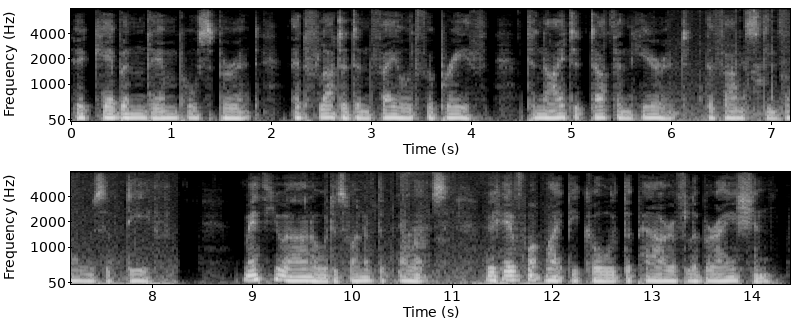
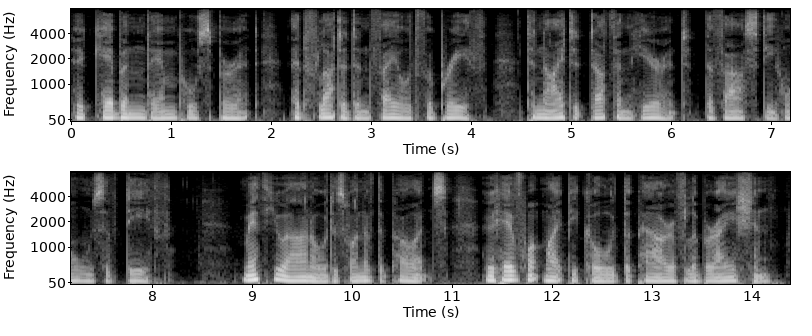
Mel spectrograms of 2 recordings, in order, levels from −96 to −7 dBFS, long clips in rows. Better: second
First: noise reduction (neural separator model SepFormer DNS4)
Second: none

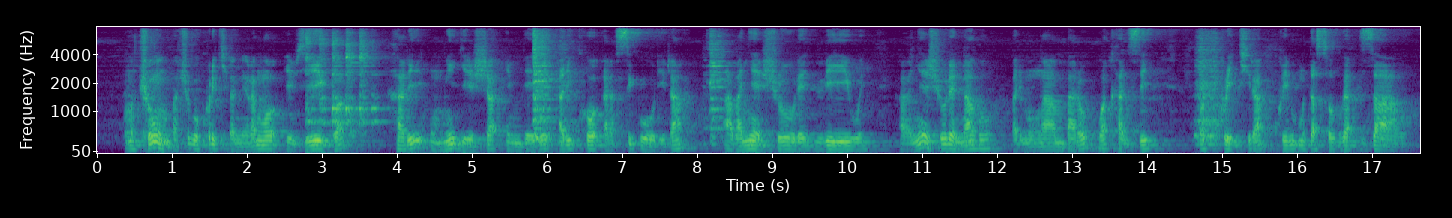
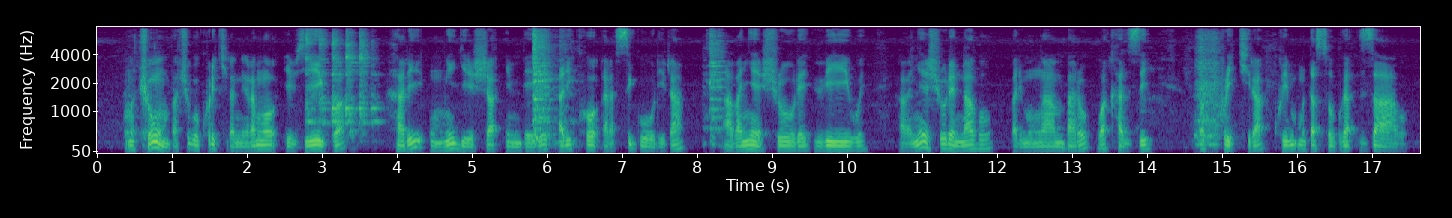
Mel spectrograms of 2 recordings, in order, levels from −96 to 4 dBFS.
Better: second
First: room echo; dies away in 0.6 s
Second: none

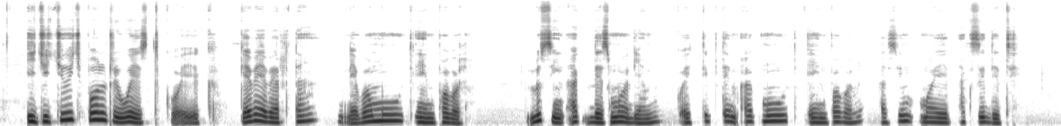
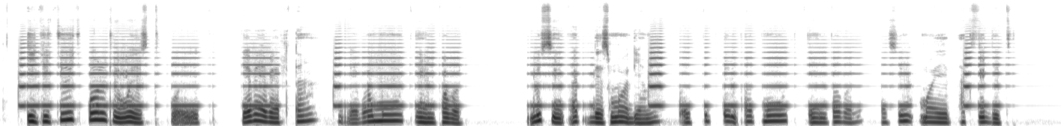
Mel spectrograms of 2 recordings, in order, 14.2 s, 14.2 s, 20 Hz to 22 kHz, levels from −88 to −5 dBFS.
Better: first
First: none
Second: noise reduction (neural mask model RNNoise)

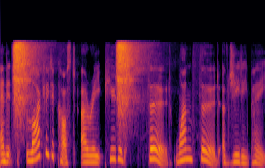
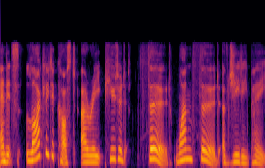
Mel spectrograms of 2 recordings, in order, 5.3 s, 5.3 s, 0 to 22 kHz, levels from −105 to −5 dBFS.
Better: second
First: background sound (Hiss); 3 dB above the speech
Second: none

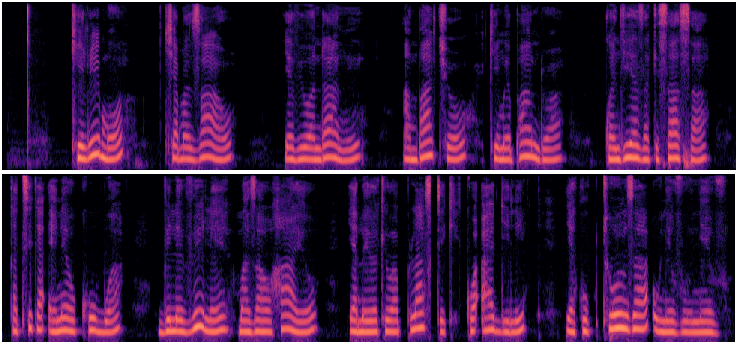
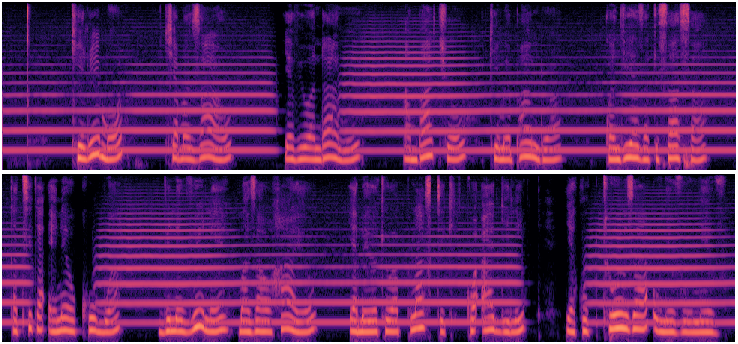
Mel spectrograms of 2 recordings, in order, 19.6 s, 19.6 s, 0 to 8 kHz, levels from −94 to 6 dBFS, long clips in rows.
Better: first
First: none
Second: background sound (Trumpet); 8 dB below the speech

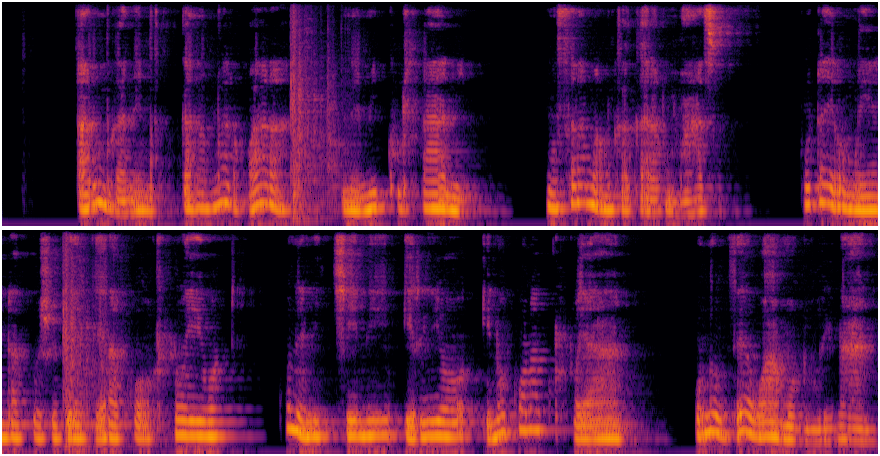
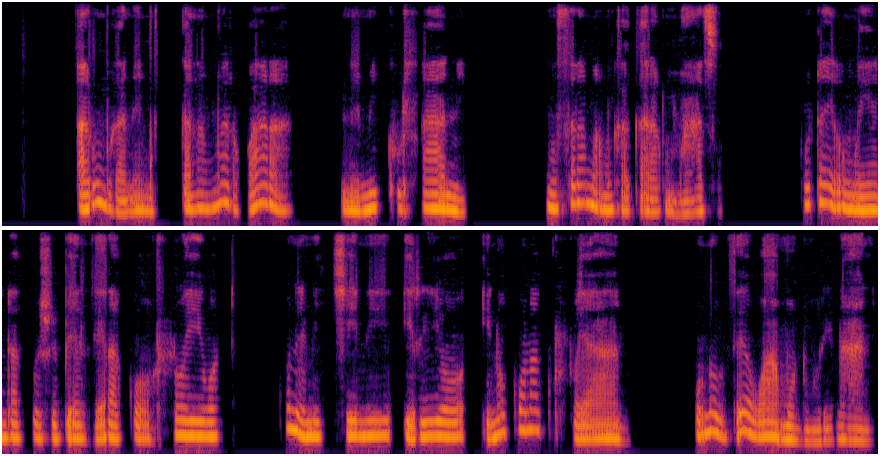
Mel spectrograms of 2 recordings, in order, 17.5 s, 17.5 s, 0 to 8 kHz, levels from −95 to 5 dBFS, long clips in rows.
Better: second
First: background sound (Tools); 14 dB below the speech // room echo; dies away in 0.4 s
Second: none

